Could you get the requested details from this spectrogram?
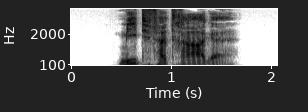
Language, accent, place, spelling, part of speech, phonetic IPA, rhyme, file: German, Germany, Berlin, Mietvertrage, noun, [ˈmiːtfɛɐ̯ˌtʁaːɡə], -iːtfɛɐ̯tʁaːɡə, De-Mietvertrage.ogg
- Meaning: dative singular of Mietvertrag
